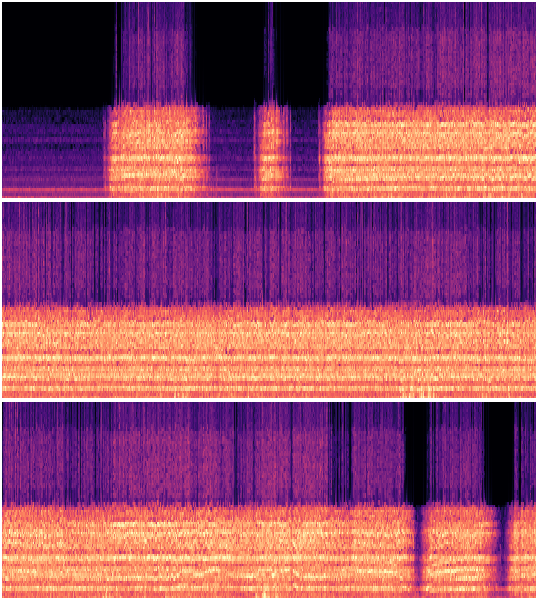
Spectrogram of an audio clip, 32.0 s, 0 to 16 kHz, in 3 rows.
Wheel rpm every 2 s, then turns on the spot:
10, 120, 20, 200, 230, 230, 230, 230, 230, 230, 220, 230, 270, 250, 150, 120.
none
